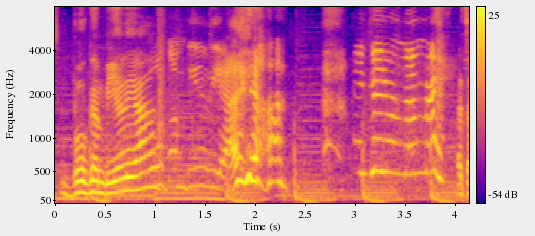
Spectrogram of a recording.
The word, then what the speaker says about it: bugambilia: Boyambigia? Bougainvillea? Bougainvillea.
